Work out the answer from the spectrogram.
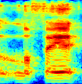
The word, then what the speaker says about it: Lafayette: went all around uh Lafayette County um sorry for all those people in south Louisiana listening we mispronounce it here in where Oxford is I apologize but we pronounce it LEF here uh he went all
